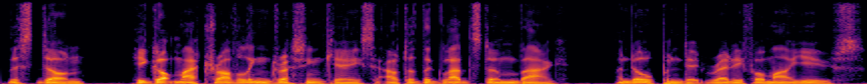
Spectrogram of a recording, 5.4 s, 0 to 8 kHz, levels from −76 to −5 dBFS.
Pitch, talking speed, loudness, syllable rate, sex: 95 Hz, 220 wpm, -19 LUFS, 6.2 syllables/s, male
